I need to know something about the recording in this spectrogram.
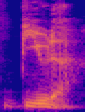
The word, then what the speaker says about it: Buda: It's like what about Buda? Buda. It's Buda.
